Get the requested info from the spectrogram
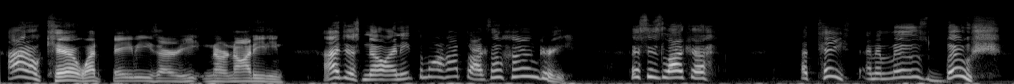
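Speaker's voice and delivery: high, mocking boy voice; scoffing. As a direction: laugh off the idea. Booger insists he's hungry.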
